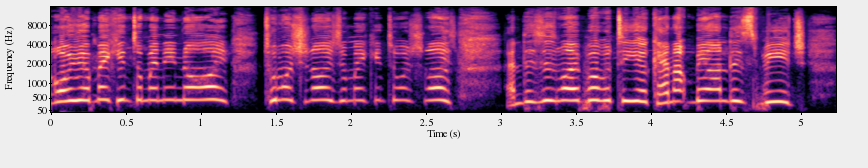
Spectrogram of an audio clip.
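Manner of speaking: put-on, very high-pitched, upset, complaining rant. Retelling a woman ordering kids off the beach: imitating an upset woman. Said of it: "she was, like, all upset".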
